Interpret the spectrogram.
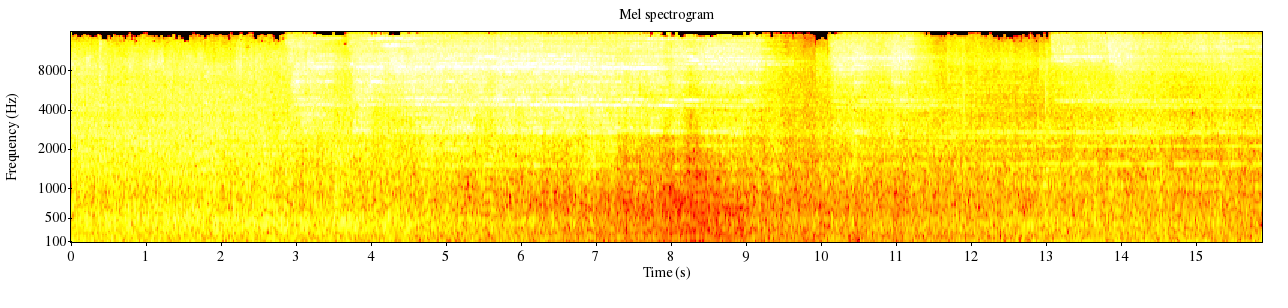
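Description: Freight train's intermodal container cars rolling past, a loud rumble of wheels on rail with high-pitched wheel squeal. The sound eases as the last cars go by, about eight to ten seconds in, then the squeal picks up again near the end.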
